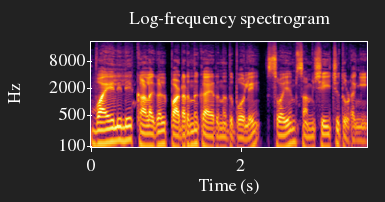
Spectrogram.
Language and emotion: Malayalam, neutral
